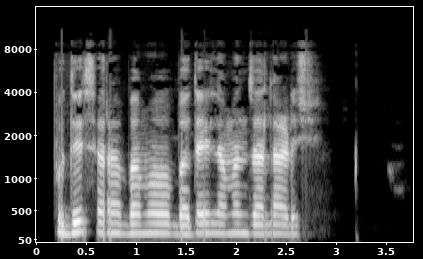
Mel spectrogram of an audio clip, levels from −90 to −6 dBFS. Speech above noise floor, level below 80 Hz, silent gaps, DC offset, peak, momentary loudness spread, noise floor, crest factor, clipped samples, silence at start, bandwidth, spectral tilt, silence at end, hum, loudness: 42 dB; -50 dBFS; none; under 0.1%; 0 dBFS; 6 LU; -57 dBFS; 16 dB; under 0.1%; 0.2 s; 10.5 kHz; -4.5 dB/octave; 0.95 s; none; -15 LUFS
